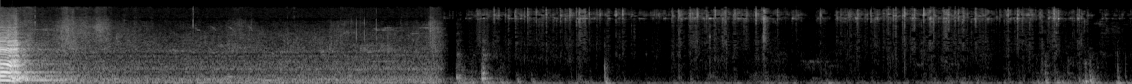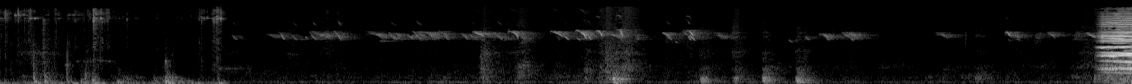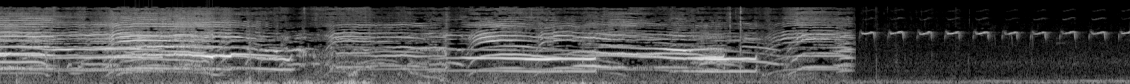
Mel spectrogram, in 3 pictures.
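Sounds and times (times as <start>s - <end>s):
clicks and scuffling: 3.5s - 13.7s
chicks peeping: 20.8s - 33.9s.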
